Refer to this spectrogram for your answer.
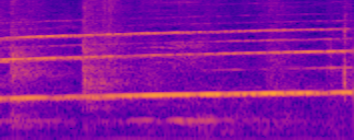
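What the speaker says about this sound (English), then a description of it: "do you hear that fire alarm?" A fire alarm in the video game Life is Strange blares as a steady, piercing electronic tone with a faint pulsing flutter, continuous and moderately loud throughout.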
